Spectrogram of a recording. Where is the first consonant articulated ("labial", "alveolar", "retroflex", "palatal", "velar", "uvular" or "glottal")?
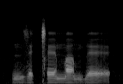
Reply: alveolar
